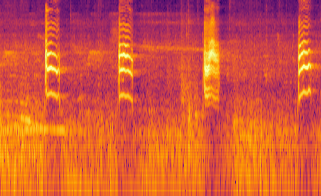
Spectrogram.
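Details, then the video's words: Long-tailed shrike singing clearly, its lively repertoire meant to goad other shrikes into singing: four separate rasping, squawky high notes spaced about a second apart, with faint background hum. "CENDET GACOR FULL ISIAN MEWAH SUARA JERNIH MUDAH DITIRU CENDET APAPUN"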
